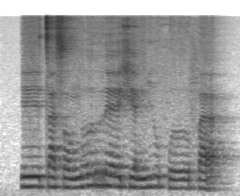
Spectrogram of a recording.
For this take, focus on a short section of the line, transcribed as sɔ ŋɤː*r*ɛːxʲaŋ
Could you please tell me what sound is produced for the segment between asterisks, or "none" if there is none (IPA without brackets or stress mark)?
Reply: r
